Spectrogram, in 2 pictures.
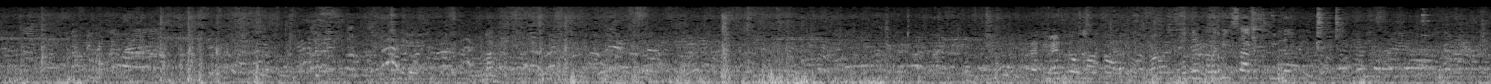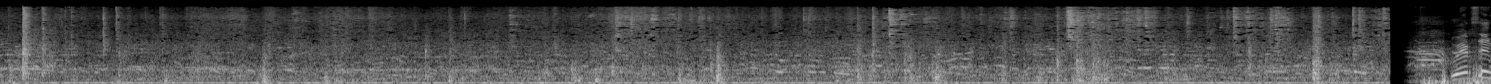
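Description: Cardboard boxes thud and scrape as they are grabbed and dragged.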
